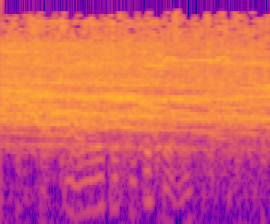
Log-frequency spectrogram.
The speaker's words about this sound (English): There's no real people cheering. Thank you. Thank you, everybody. It's all a lie.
